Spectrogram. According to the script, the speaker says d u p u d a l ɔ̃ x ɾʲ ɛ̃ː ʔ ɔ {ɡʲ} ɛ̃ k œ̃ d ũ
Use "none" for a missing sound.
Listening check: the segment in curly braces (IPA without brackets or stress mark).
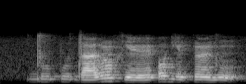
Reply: ɡʲ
